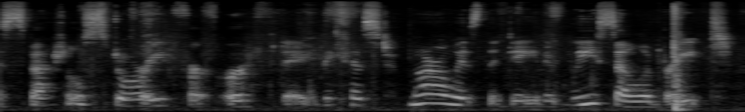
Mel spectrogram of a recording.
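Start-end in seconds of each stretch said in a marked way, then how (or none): none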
